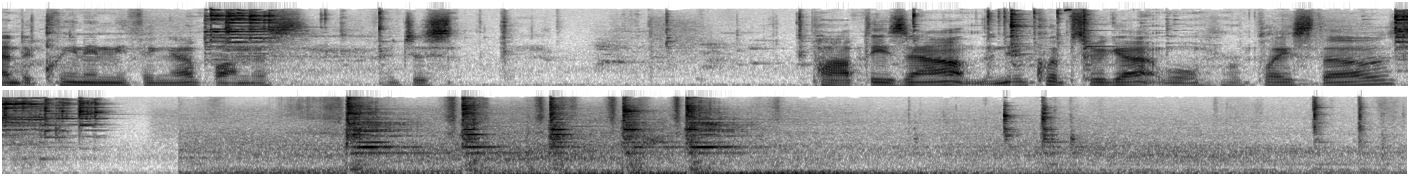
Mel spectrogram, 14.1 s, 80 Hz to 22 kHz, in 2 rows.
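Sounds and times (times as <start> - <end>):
sharp metal clinks: 1.0 - 1.5.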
